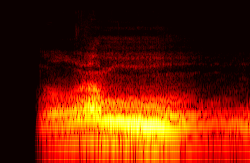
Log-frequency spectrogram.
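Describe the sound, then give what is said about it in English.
A panther's deep, rumbling roar starts abruptly after a brief silence and holds for about two seconds, loud and low-pitched with a slight rise and fall, fading slightly at the end. “AT hikers often find themselves face to face with wildlife, but when the trail ran through the Dan River Gorge, they also had to contend with”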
